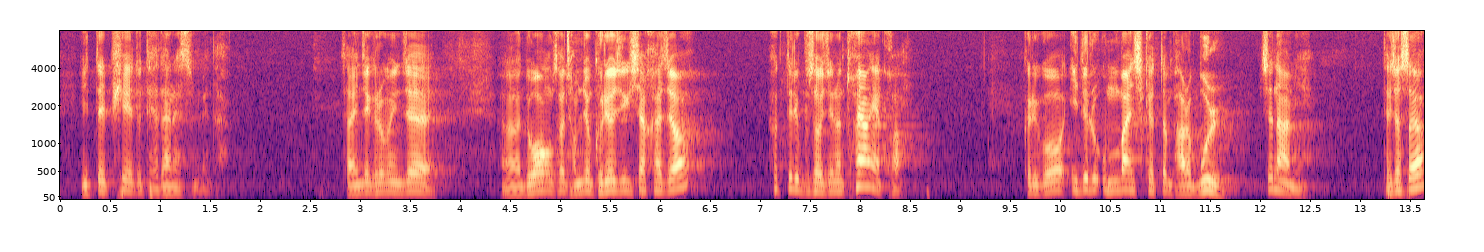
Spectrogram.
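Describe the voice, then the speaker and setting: The speaker's tone is animated, with lively intonation. Long, frequent pauses break up the speech. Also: man, fairly high pitch for a man. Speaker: creation science missionary lecturer. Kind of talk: lecture. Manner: fast.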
